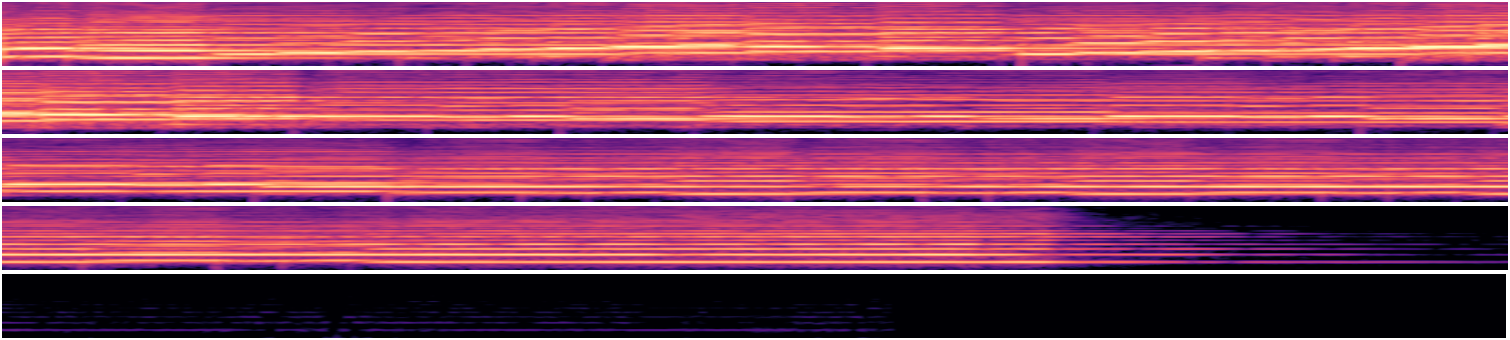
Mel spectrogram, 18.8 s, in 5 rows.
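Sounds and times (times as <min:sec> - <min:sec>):
violin in a flute and violin duet: 0:00.0 - 0:14.3
flute in a flute and violin duet: 0:00.0 - 0:14.4.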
